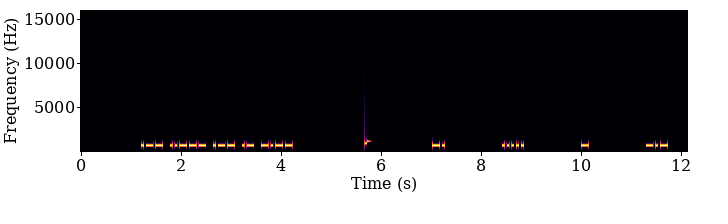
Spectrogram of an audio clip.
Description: Morse code, heard as a keyed tone, about 25 wpm, spaced as for 12 wpm, 700 Hz. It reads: W2WAY N5TK
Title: USA Call Signs - 8x Character Spacing - 25wpm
